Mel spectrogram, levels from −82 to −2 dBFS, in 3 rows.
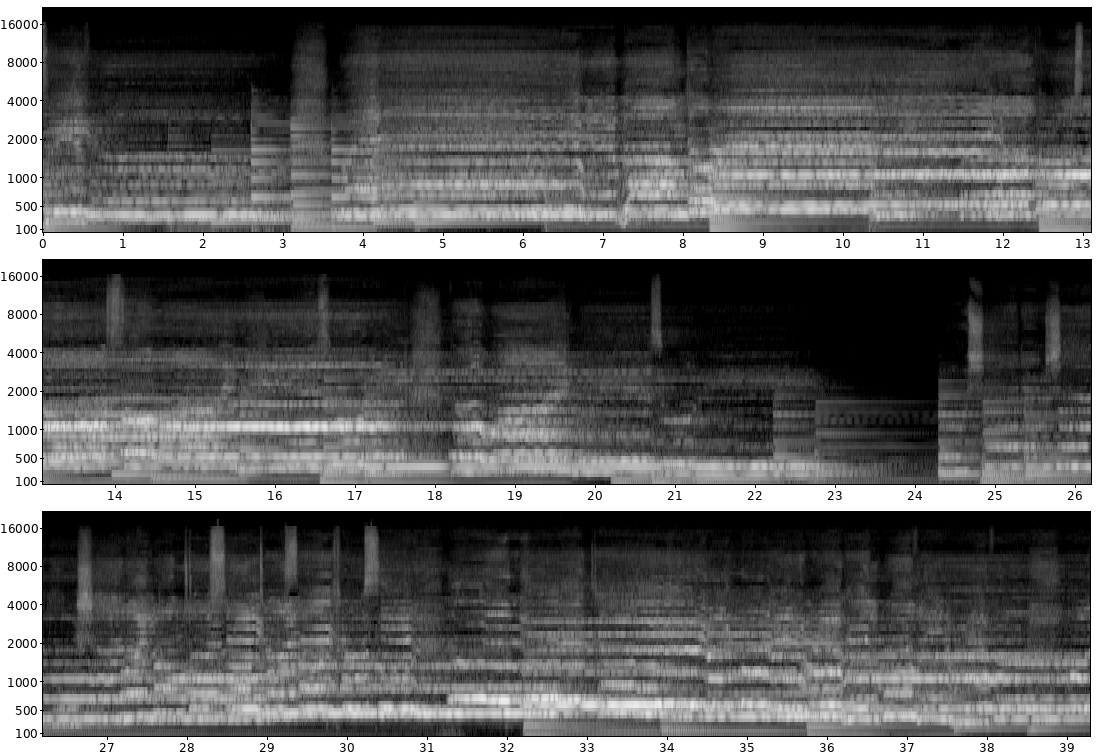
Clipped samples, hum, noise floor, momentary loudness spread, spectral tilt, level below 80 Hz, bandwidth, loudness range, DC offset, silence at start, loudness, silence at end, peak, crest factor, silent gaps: under 0.1%; none; -57 dBFS; 13 LU; -5 dB/octave; -60 dBFS; 16 kHz; 13 LU; under 0.1%; 0 s; -21 LUFS; 0 s; -4 dBFS; 18 dB; none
